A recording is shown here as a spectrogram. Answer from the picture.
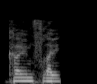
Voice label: "keimfrei", German; adjectives

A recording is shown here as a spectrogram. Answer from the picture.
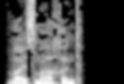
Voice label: "weismachend", German; adjectives

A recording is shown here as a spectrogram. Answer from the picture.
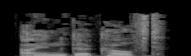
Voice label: "eingekauft", German; adjectives

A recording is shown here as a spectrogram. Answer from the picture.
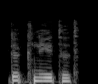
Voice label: "geknetet", German; adjectives

